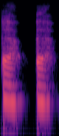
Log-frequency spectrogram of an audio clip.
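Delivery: "ah" as the open vowel in apple; short A sound. Shown as a demonstration. Teacher demonstrating vibration in the A sound, short A sound. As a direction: say "ah" twice, short and separate, mouth spread. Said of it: "your tongue will curl up around the ends".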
